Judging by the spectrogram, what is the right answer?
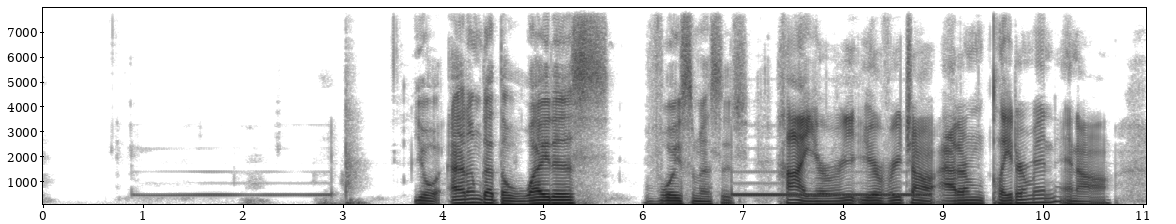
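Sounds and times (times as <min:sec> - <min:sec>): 
phone ringing tone: 0:00.9 - 0:02.8, 0:06.9 - 0:08.8
speech: 0:03.7 - 0:10.8.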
